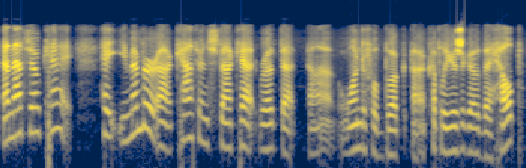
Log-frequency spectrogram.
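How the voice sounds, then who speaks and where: A woman's voice: on the low side, normal speed, no echo, highs cut off. An older woman giving conversational interview answers as a motivational coach, emphatic and fond of repeating words for stress. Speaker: motivational speaker and executive coach, interview guest.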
